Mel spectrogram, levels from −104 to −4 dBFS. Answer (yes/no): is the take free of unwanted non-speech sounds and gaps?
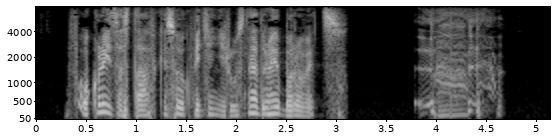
no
